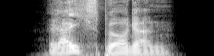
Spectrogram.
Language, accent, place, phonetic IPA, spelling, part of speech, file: German, Germany, Berlin, [ˈʁaɪ̯çsˌbʏʁɡɐn], Reichsbürgern, noun, De-Reichsbürgern.ogg
- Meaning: dative plural of Reichsbürger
